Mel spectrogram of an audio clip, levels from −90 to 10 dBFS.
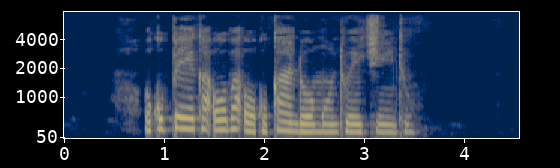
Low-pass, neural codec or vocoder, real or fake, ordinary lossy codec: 7.2 kHz; codec, 16 kHz, 16 kbps, FreqCodec, larger model; fake; AAC, 32 kbps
